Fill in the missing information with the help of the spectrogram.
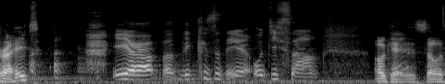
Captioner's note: laughs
